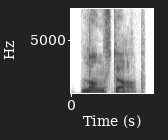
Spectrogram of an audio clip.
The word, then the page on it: longstop: British English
